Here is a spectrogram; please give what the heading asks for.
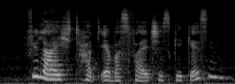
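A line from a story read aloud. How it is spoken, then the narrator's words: Plain. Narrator (German): sagte Herr Vogel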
